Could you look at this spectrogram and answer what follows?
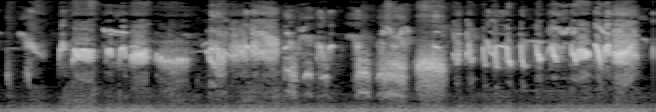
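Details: Wambi lure song to stir other wambi birds: a busy mix of chirps, harsh notes and whistles, with a run of quick, evenly spaced notes toward the end.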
